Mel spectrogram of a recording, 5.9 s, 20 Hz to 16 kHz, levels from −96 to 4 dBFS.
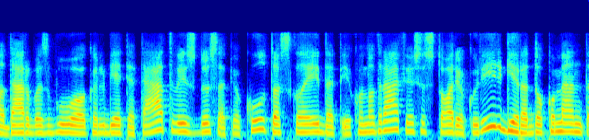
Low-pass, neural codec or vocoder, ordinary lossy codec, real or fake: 7.2 kHz; codec, 16 kHz, about 1 kbps, DyCAST, with the encoder's durations; MP3, 48 kbps; fake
